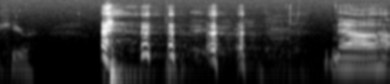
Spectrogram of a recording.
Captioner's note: laughing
